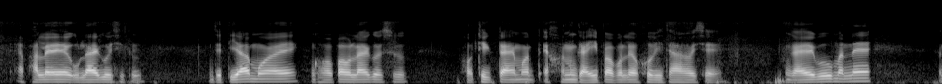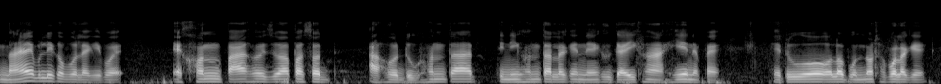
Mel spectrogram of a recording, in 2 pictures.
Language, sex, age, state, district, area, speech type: Assamese, male, 18-30, Assam, Dibrugarh, rural, spontaneous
